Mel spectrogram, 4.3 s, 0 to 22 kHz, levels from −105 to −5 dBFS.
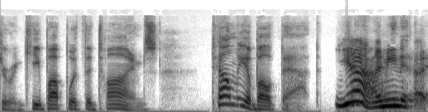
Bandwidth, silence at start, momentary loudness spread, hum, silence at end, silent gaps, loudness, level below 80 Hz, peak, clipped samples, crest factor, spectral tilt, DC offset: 12 kHz; 0 s; 20 LU; none; 0 s; none; -15 LUFS; -52 dBFS; 0 dBFS; under 0.1%; 16 dB; -5 dB/octave; 0.2%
